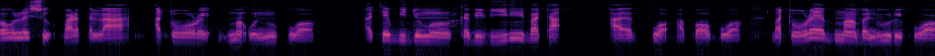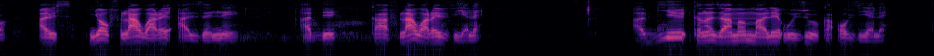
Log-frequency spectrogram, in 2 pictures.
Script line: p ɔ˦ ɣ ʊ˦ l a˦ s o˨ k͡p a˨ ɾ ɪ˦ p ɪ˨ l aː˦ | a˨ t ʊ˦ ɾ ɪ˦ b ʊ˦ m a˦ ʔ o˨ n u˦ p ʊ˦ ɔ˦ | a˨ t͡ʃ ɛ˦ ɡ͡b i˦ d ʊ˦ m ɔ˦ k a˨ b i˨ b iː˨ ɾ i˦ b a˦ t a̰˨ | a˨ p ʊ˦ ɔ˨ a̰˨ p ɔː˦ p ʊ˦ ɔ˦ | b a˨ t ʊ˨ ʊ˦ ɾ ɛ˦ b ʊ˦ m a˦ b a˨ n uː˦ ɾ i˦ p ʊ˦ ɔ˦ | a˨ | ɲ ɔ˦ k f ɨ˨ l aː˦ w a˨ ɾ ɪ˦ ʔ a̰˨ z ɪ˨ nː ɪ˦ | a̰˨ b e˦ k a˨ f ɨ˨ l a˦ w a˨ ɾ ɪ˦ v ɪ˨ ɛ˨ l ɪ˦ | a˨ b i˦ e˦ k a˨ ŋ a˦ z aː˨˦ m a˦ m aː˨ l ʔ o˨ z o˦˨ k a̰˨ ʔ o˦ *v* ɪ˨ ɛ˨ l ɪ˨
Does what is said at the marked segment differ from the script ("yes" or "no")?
no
